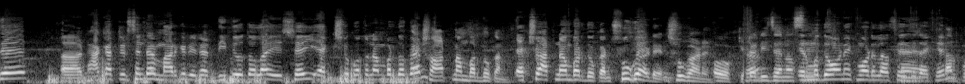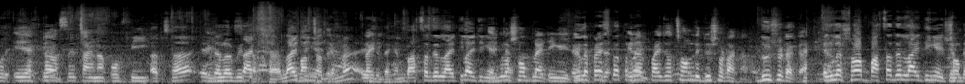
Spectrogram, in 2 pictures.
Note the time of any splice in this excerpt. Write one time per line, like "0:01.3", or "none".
0:07.4
0:12.2
0:14.3
0:17.8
